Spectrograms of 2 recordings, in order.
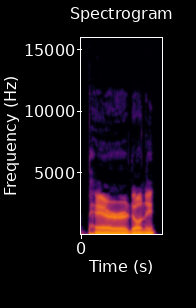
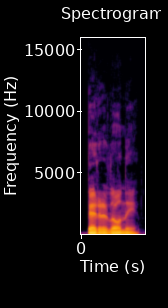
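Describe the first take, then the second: First: The R is a soft English-style R. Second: The R is a single quick tongue tap. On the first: The speaker calls it wrong. "definitely not an English R" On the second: The speaker calls it right. "practice flipping that R"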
